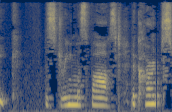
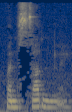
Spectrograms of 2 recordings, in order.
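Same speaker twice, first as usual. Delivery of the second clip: plain reading voice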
